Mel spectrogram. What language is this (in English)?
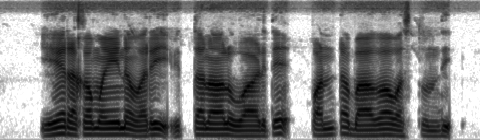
Telugu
